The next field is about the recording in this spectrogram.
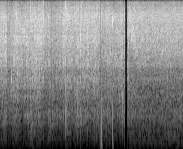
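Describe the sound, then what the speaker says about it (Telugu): Cleaned crabs fry in hot oil with a loud, dense, unbroken crackle, sizzling close up throughout, with a couple of soft knocks and a brief dropout partway. Nobody speaks. "మనం పీతల్ని ఇలా ఫ్రై చేసుకోవాలి।"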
